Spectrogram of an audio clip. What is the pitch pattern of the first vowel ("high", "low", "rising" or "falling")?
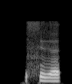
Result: low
